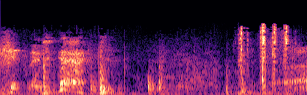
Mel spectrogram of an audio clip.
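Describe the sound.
A door is opened, with a few short rattling, scraping bursts and a brighter clatter near the end, while muffled voices murmur underneath.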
